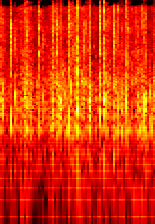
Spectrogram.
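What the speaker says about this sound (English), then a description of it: "every one of us, a big round of applause" Audience applause at the grand opening of the Blvd, a dense, steady roar of many hands clapping together for the whole stretch, with no voices rising above it.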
